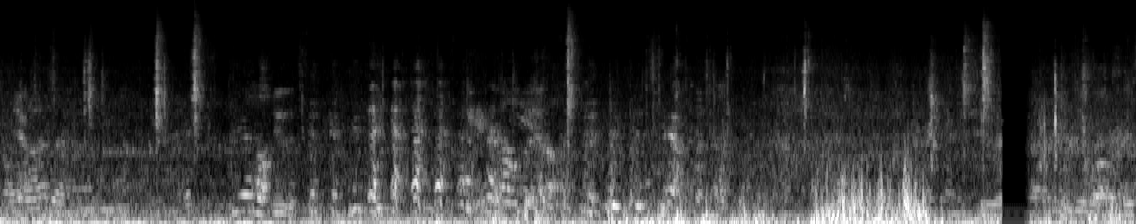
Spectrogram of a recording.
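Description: Indistinct voices of a small group of people talking over a steady low rumble, with sharp clicks now and then. The sound cuts out briefly near the end.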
